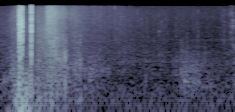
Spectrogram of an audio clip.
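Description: Golf iron striking a ball off grass turf: a sharp crack about a fifth of a second in, a second click right after it, and a brief swish of the club through the grass.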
